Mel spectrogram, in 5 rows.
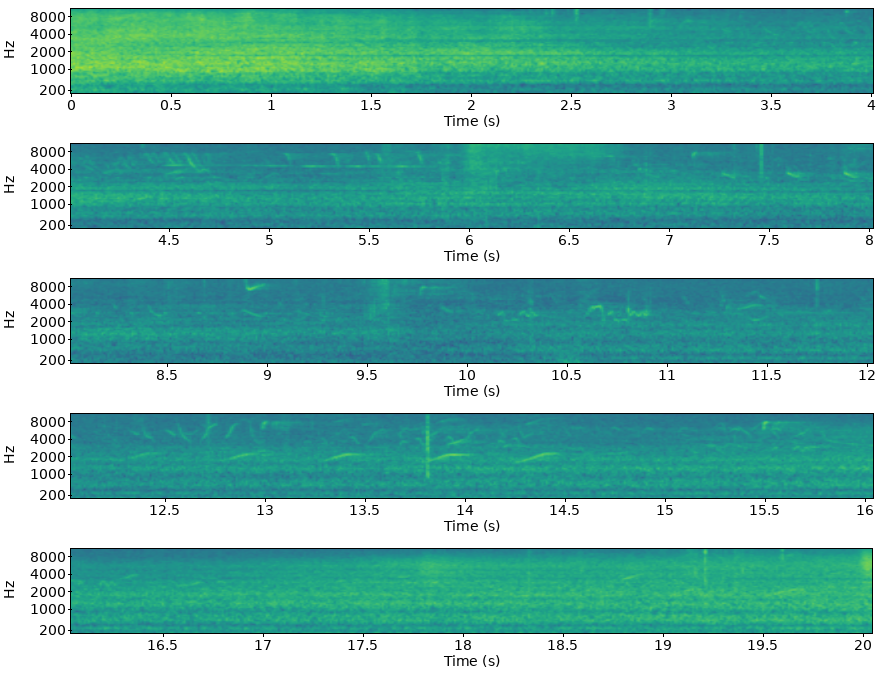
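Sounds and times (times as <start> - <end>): passing train: 0.0 - 20.0
low steady rumble: 6.4 - 20.0
bird chirps: 6.8 - 17.0.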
